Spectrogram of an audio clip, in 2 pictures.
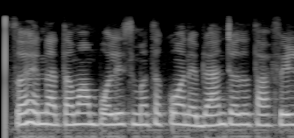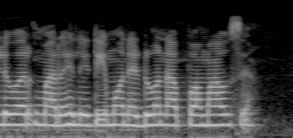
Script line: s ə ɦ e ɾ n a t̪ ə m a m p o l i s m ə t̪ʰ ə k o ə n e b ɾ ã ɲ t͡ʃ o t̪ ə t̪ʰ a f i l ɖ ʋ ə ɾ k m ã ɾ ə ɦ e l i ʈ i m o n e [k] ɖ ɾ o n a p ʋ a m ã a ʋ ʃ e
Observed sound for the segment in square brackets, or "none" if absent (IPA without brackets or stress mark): none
